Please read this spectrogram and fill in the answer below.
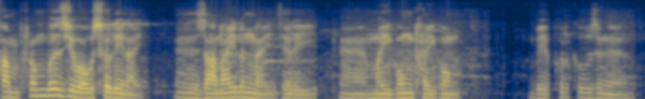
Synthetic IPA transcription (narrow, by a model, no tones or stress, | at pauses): sʰampʰɾɐmbɯziwawsɯlinaj | zanajlɯŋnajzeɾej | mɯjɡɔŋtʰajɡɔŋ | bepʰɯɾkɯwzɯŋɯ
